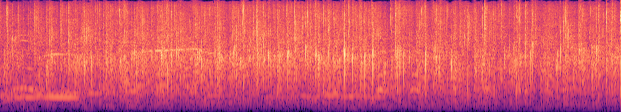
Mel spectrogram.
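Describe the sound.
An audience applauds steadily for several seconds, a dense, even patter of many hands clapping, with a few faint tonal voice-like traces early on.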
